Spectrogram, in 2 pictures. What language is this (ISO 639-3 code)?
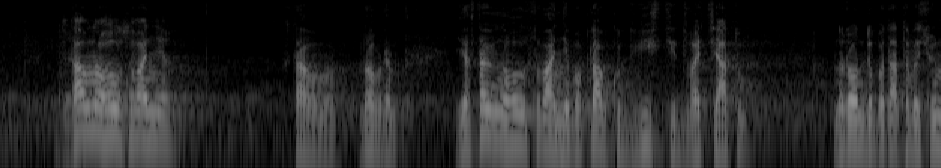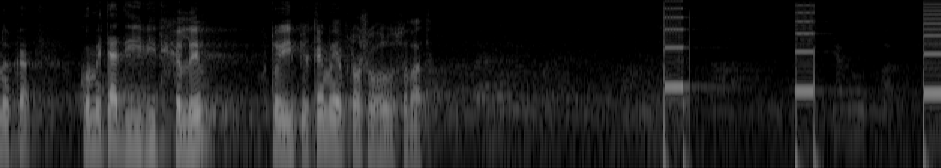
ukr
